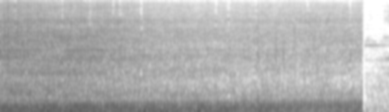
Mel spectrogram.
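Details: Briggs and Stratton single-cylinder generator, no load, outdoors in wind: slow idle with an uneven, slightly stuttering beat, then it cuts out; rough running with low engine speed. Owner plans a carb cleaning and bending the throttle-spring tab.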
